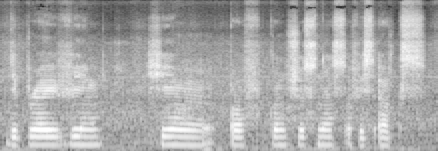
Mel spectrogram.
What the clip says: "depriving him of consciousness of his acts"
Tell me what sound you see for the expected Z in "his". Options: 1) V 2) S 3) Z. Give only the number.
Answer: 2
